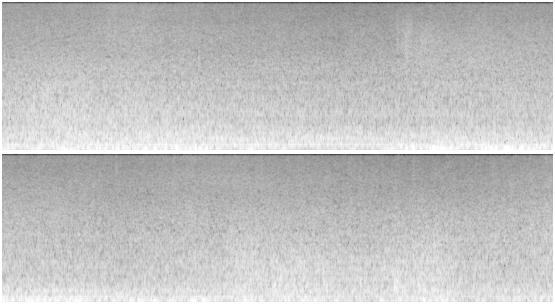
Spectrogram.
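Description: Rough waves crash and surge around a boat.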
